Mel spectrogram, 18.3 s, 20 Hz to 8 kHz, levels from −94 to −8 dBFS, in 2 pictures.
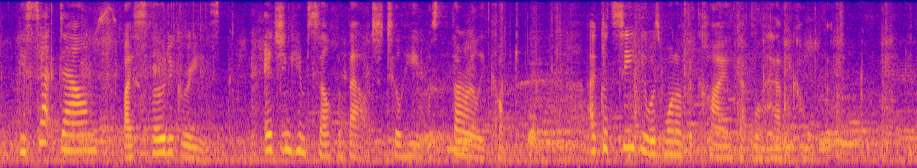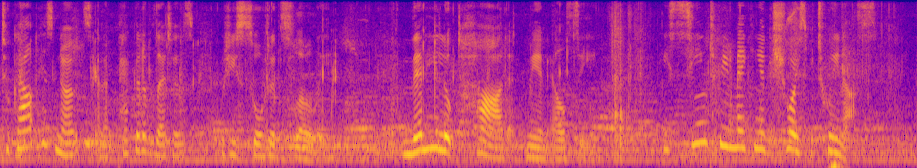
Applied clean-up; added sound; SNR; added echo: none; Chewing, mastication; 5 dB; none.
